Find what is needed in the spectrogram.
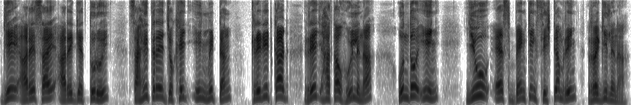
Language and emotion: Santali, angry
